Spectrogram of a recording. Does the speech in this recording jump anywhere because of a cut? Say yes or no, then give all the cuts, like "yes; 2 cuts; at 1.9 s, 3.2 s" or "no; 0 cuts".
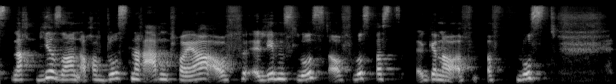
no; 0 cuts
